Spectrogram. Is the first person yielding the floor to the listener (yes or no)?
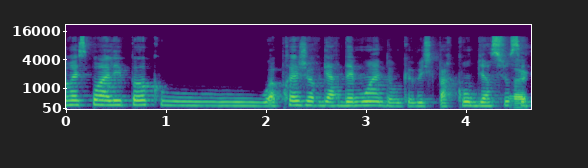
no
